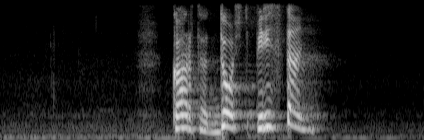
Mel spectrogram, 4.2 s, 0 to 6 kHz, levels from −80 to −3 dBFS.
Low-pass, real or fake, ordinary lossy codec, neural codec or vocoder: 5.4 kHz; real; none; none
